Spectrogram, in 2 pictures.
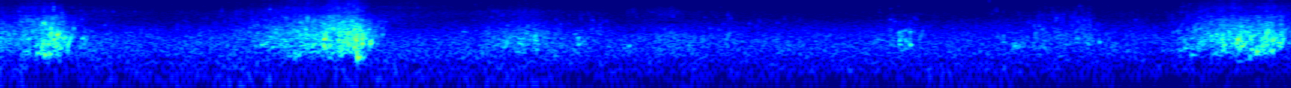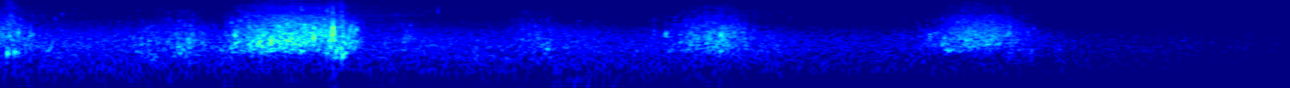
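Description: A river flows past.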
